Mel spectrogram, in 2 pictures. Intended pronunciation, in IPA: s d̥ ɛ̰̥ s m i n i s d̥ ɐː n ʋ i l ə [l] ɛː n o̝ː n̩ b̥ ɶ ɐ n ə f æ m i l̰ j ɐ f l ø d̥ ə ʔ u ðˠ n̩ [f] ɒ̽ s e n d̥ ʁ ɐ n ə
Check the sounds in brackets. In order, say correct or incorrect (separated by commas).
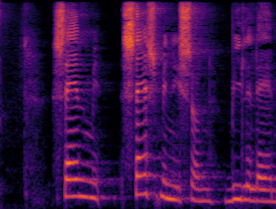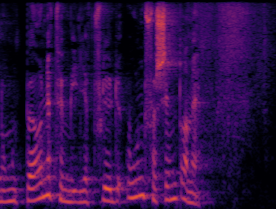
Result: correct, correct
